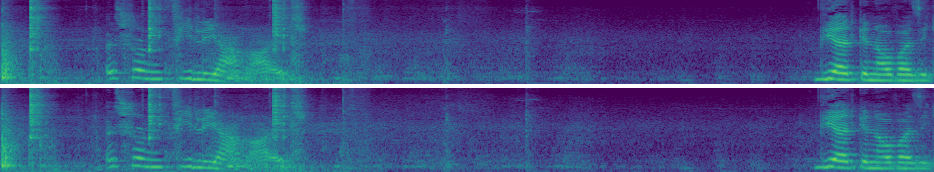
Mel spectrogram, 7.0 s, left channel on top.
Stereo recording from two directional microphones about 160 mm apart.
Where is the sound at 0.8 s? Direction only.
5° left (ahead or behind).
